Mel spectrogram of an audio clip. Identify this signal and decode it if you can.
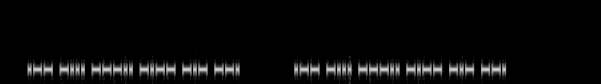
Morse code, heard as a keyed tone, about 46 wpm, 700 Hz. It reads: WB8YKG WB8YKG
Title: USA Call Signs - 6 Characters - Repeated 2x - 45wpm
